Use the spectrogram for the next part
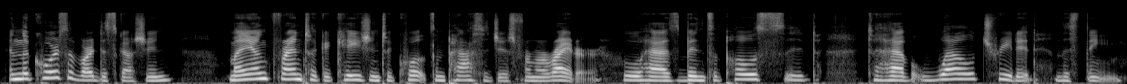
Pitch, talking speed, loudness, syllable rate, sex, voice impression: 205 Hz, 150 wpm, -17 LUFS, 4.2 syllables/s, female, feminine, adult-like, relaxed, bright, soft, slightly muffled, slightly raspy, intellectual, friendly, reassuring, kind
